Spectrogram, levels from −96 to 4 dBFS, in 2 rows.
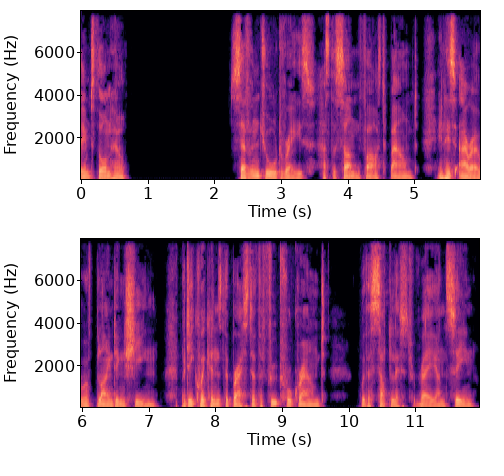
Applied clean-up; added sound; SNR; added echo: none; none; none; none.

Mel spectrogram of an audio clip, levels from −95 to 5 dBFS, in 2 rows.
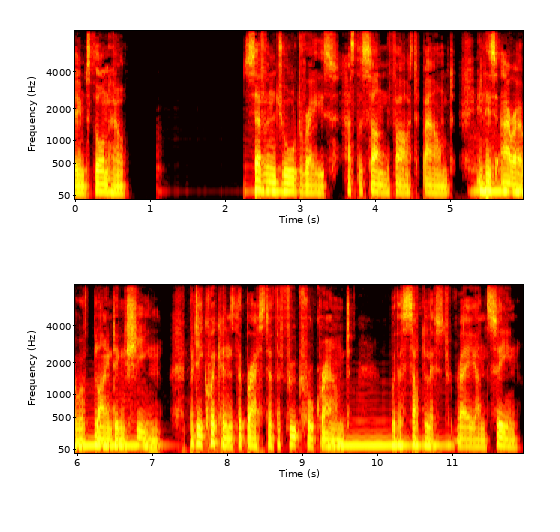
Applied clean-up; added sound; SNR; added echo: neural mask model RNNoise.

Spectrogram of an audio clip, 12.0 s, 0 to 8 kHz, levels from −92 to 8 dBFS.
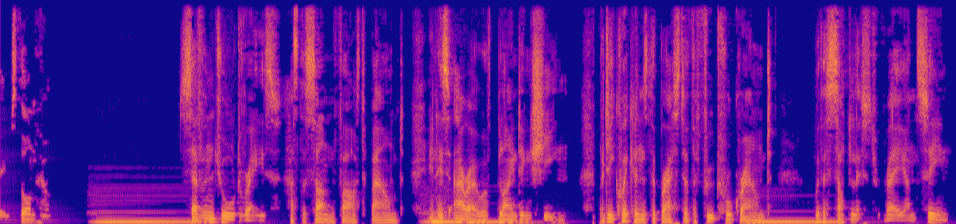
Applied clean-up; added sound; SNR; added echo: classical method spectral subtraction.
